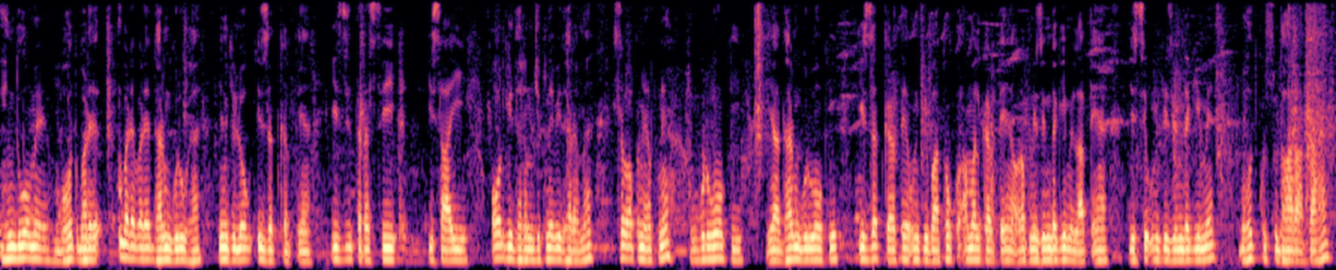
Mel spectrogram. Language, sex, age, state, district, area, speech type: Urdu, male, 18-30, Bihar, Khagaria, rural, spontaneous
